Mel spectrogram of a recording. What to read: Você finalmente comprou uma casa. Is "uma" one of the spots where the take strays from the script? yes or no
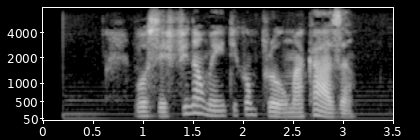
no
